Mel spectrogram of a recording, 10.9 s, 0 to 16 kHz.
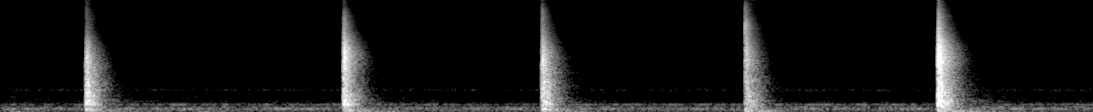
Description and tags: HAMMER HIT VARIATIONS 1-2
Variations of Hammer Hitting Wood
Hammer-hit, smash, wood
